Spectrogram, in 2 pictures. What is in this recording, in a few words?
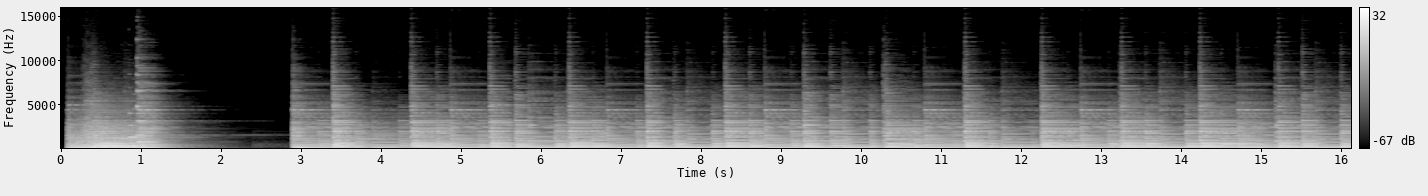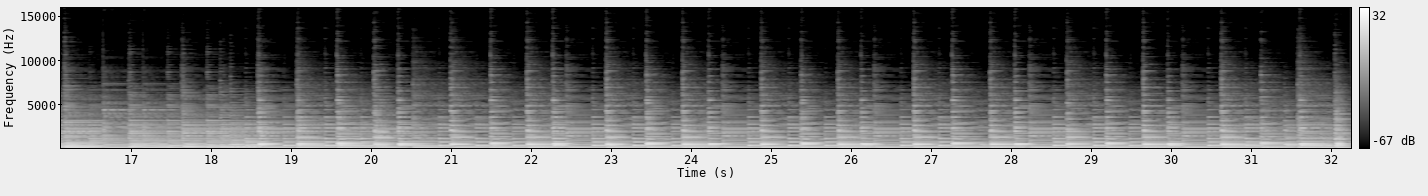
accompaniment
